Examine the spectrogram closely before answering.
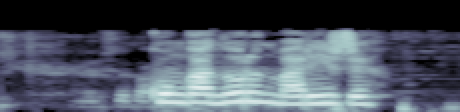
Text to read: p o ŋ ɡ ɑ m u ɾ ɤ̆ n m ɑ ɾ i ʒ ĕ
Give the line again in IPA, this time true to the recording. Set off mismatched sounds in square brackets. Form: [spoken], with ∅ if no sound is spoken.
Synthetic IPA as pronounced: [k] o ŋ ɡ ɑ [n] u ɾ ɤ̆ n m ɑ ɾ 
